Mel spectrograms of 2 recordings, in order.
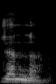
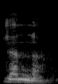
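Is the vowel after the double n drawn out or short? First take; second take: short; short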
